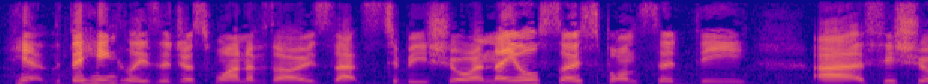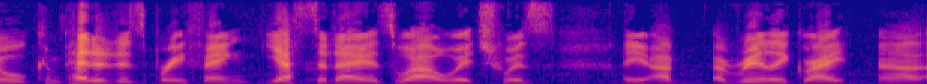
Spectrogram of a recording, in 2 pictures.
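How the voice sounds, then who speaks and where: A woman from Sydney with a loud, bubbly, chatty manner, giving live commentary on a sailing race from a media boat. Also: medium pitch, clear, resonant tone. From Australia.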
